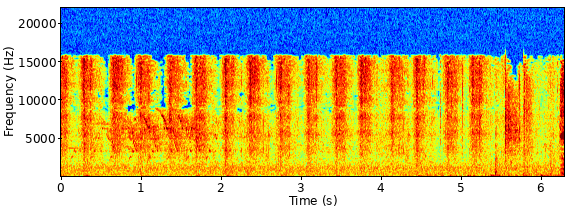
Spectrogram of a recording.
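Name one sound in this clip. Footsteps patter quickly through grass.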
